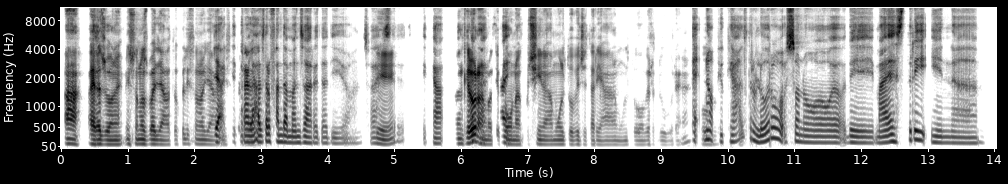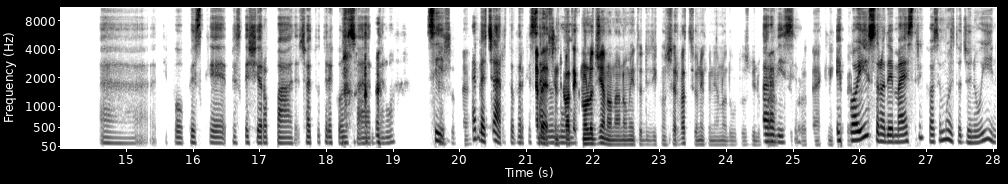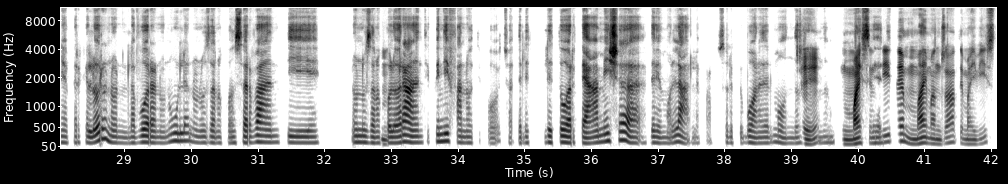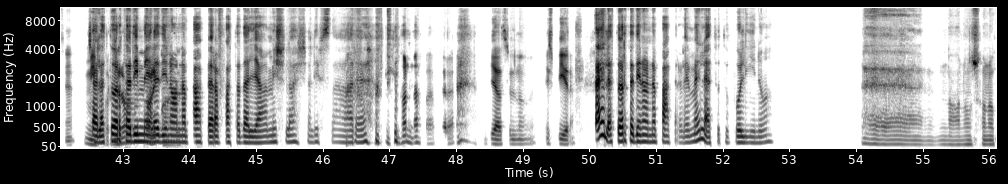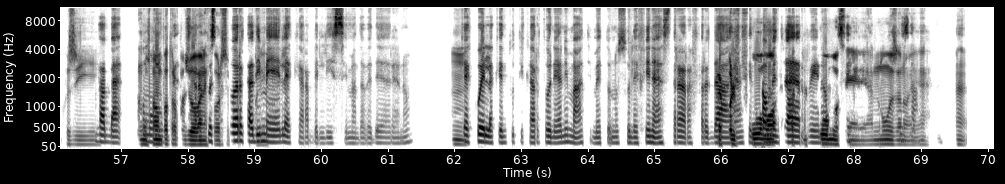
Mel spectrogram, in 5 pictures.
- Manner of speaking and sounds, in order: tapping; other background noise; "Vabbè" said as "abbè"; drawn out: "sono"; "cioè" said as "ceh"; laugh; "cioè" said as "ceh"; chuckle; laughing while speaking: "Nonna papera"; chuckle; drawn out: "Ehm"; unintelligible speech
- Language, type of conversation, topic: Italian, unstructured, In che modo la religione può unire o dividere le persone?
